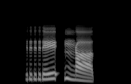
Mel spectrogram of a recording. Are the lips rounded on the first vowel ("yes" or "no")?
no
